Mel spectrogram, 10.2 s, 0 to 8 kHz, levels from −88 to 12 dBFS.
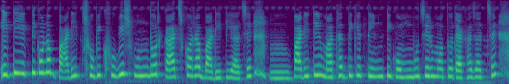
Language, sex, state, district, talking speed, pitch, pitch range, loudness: Bengali, female, West Bengal, Dakshin Dinajpur, 120 wpm, 300 Hz, 260-330 Hz, -18 LUFS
